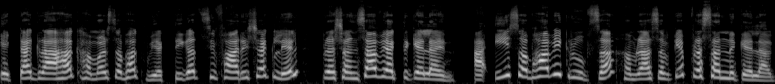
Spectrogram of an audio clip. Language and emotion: Maithili, happy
